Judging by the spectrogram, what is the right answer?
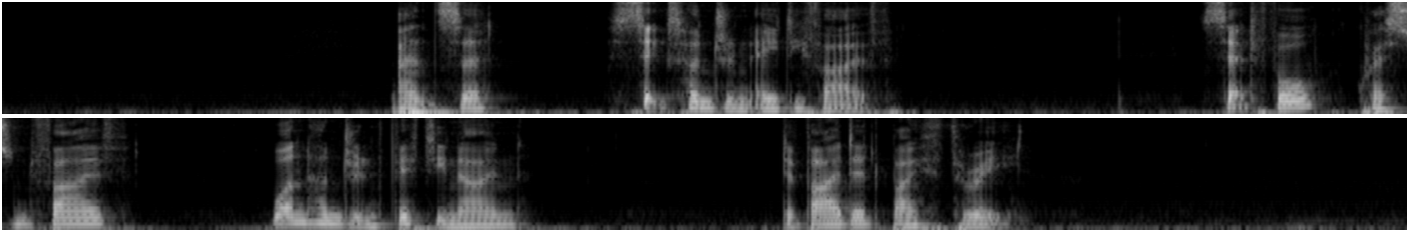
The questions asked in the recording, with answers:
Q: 159 divided by 3.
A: Answer 53.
